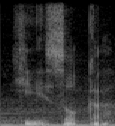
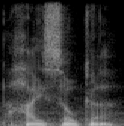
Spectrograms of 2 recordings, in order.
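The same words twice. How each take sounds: First: The name is said with Japanese sounds. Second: The name is said with English sounds. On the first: The speaker calls it right. "pronounce the names how you would say them" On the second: The speaker calls it wrong.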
